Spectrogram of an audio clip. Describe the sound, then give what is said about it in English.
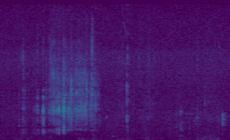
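A crisp, crunchy bite of potato, a short burst of crackling, followed by a couple of seconds of softer, muffled chewing with no talking. “It is pretty crunchy though.”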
